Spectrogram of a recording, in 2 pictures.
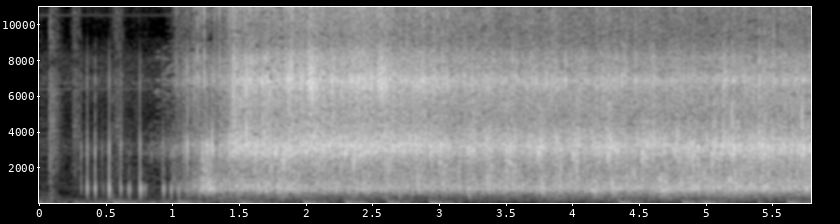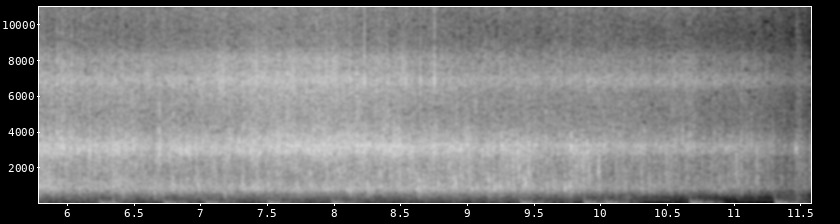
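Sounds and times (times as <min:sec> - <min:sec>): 
heavy rain pouring: 0:00.4 - 0:11.5.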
